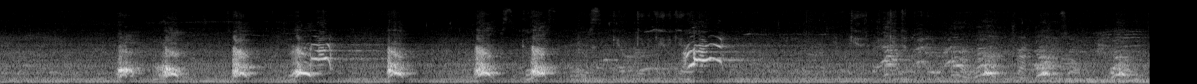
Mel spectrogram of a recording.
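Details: Rhodesian Ridgeback barking at an ASFA lure coursing open finals event: about nine short, sharp barks in a steady run about every half second, then a single higher yelp and softer scattered barks over a background crowd murmur.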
